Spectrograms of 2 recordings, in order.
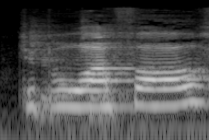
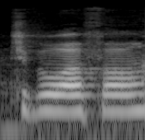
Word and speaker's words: Chippewa Falls: Chippaway Falls? Is that how they say it? No. Chippawa Falls? Chippawa. Chippewa? Chippewa. Chippewa Falls. Right.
